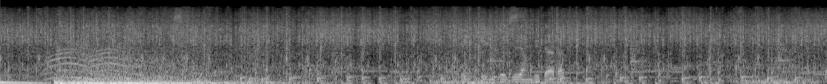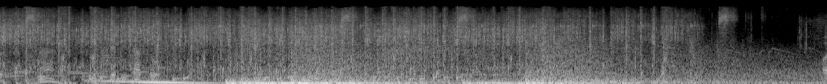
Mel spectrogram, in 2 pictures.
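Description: Cartoonish game explosions and magic effects crackle and boom loudly, then die away.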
